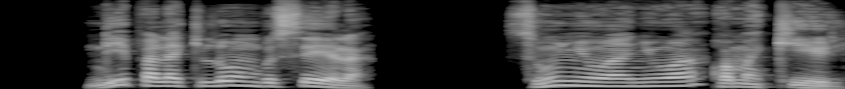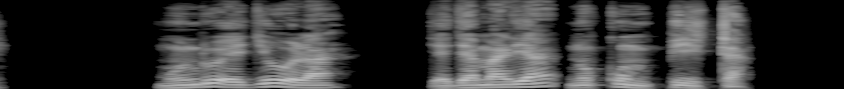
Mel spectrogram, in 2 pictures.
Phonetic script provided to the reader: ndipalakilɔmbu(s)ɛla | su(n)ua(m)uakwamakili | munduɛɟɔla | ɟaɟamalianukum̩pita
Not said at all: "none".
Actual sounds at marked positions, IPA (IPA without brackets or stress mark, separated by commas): s, ɲ, ɲ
